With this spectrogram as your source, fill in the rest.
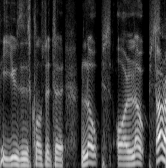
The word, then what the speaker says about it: Lopez: So So apparently pronounces his last name as Lops rhyming with hops.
